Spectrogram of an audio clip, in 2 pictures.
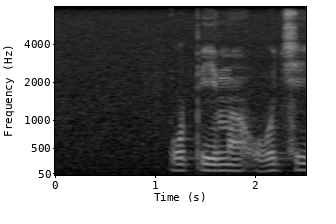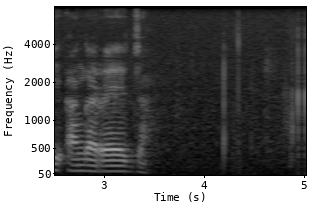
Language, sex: Venda, male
